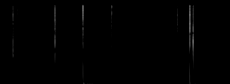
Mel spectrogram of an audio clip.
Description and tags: Breaking open a pecan using a metal nutcracker.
